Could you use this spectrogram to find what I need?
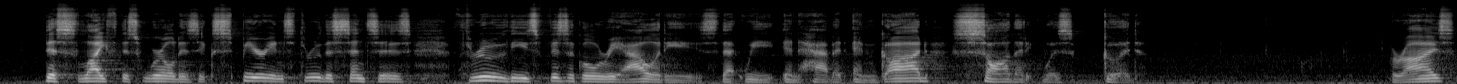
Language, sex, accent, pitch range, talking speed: English, male, American, 100-140 Hz, 100 wpm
